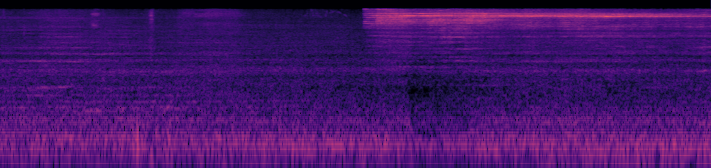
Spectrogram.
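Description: Double-stack intermodal freight train's cars rolling past with a steady low rumble. About halfway through, a high-pitched wheel squeal starts and holds as the train gets a little louder.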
